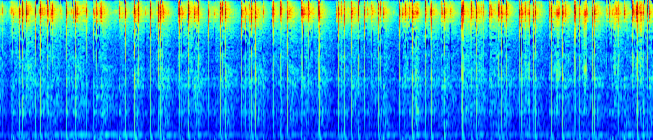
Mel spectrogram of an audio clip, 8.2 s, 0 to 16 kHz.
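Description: A hollow, glittery light-up glass LED ball with gold glitter, about 15 cm across, is held in both hands and tapped rapidly with fingernails. Quick, crisp clicks with a bright, glassy top come in a steady, dense stream over a constant low hum, each tap dying out almost at once.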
